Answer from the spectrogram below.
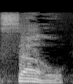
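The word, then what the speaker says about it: Tso: It's like So. General So. Shao. I ain't never met him a day in my life. The T is silent.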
